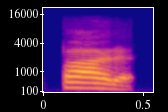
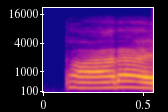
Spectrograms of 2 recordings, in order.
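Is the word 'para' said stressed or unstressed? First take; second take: stressed; unstressed. First: The first syllable is strong and stressed. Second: The word is weak and unstressed. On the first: It is the verb meaning 'stops'. "ele tinha um acento para fazer esse som é, da sílaba tônica, da sílaba mais forte" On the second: It is the preposition meaning 'for'. "que era diferente"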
